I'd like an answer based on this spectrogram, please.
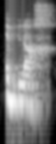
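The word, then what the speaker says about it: iblaħ: end of the word, the akka, which usually has no sound, it is pronounced as a h. So you have iblach, which means a stupid person, a stupid man, iblach.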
